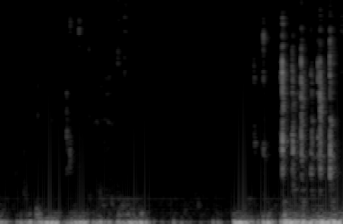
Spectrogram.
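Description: A computer keyboard tapped to shift gravity in a game: irregular clicks and short bursts of several quick keypresses, growing denser and louder toward the end over a low hum.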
